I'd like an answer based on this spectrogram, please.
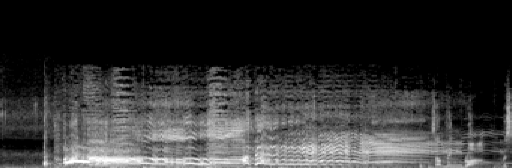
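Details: Chinchilla (Chinchilla lanigera), distress scream: severe pain or extreme terror, often after a fight.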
